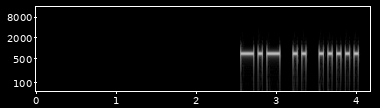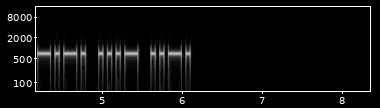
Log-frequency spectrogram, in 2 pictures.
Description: Morse code, heard as a keyed tone, about 22 wpm, 700 Hz. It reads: KI5CVF
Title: USA Call Signs - 6 Characters - Repeated 2x - 22wpm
